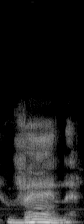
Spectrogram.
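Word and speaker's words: vän: আমরা শিখেছিলাম ডে ওয়ানে যে যখন এর উপরে দুই ডট থাকে তখন উচ্চারণ করা হয় ভ্যান এনভ ফ্রেন্ড দিয়ে কি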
